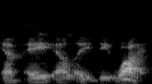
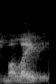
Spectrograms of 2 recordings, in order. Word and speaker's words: Malady: my real last name was milady m-a-l-a-d-y and hardly anybody ever pronounces m'lady it's malady and melody about that's amazing stupid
